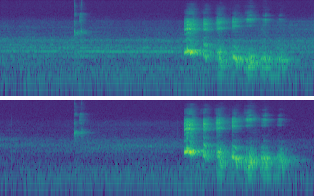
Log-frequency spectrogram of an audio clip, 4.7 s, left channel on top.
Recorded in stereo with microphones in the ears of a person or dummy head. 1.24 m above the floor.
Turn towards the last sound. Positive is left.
turn(degrees=-40)  # may be behind; listen again after turning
